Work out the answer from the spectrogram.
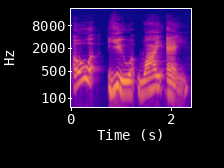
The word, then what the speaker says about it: Ouya: get you the here how do I spell it o o u y a it's pronounced Ouya is a video game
